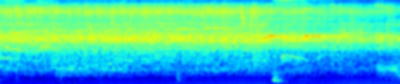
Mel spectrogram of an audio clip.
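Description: Theatre audience applauding: a dense, steady clapping that starts to die down near the end.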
